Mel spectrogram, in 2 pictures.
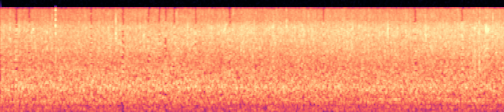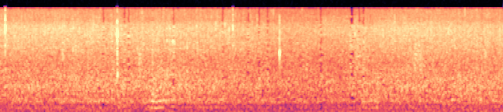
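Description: Steady buzzing of a mass of honeybees over an opened hive, with a few faint light ticks partway through.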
